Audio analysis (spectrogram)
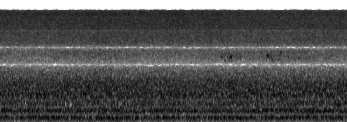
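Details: Elgon Buckfast honey bees making orientation flights on Timrarö near Stockholm, not swarming: a steady, dense hum of many wings, even and unbroken throughout, with no other clear sounds.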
